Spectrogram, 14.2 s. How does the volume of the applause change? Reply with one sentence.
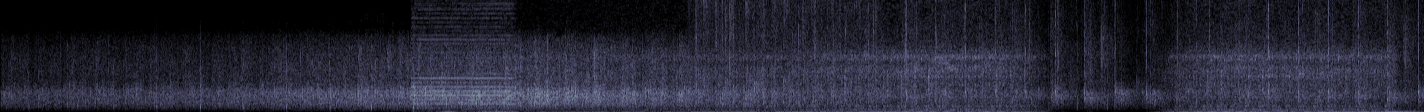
The loudness of the applause goes up, then down.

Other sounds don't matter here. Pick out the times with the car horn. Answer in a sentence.
You can hear the car horn from 4.1 to 5.2 s.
